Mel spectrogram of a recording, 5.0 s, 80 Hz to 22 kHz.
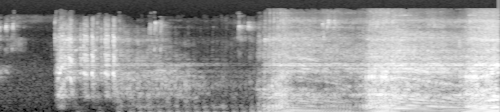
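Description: Bajaj Platina 110 ABS's single-cylinder air-cooled engine cranking for about two seconds, catching and starting, then blipped twice so its exhaust note rises and falls. It is not a loud exhaust, as expected of a 110cc commuter bike with a short silencer.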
